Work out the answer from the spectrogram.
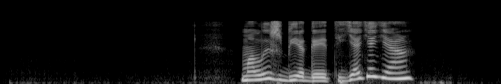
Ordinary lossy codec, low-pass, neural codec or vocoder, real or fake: none; none; none; real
